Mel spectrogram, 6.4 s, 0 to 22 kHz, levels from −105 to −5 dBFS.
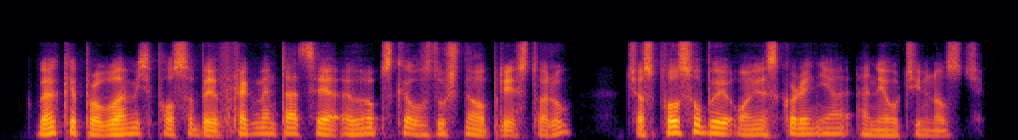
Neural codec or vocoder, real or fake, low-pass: codec, 16 kHz in and 24 kHz out, 0.9 kbps, LongCat-Audio-Codec, fine tuned four codebook decoder; fake; 7.2 kHz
